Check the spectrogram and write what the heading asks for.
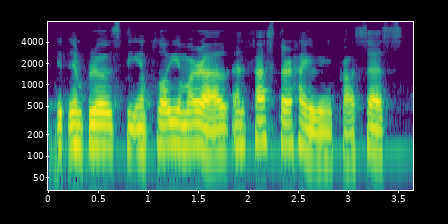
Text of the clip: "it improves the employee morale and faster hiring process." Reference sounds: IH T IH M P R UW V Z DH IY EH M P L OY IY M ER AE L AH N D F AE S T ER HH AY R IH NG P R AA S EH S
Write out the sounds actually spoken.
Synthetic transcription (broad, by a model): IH T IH M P R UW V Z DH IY EH M P L OY IY M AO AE L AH N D F AE S T ER HH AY L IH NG P R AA S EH S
